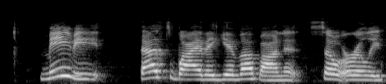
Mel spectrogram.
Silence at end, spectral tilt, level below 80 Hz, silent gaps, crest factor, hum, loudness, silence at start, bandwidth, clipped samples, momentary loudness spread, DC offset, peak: 0 s; -4.5 dB/octave; -62 dBFS; none; 14 dB; none; -14 LUFS; 0.4 s; 7.8 kHz; under 0.1%; 10 LU; under 0.1%; 0 dBFS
